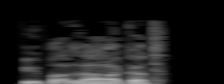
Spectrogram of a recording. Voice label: "überlagert", German; adjectives

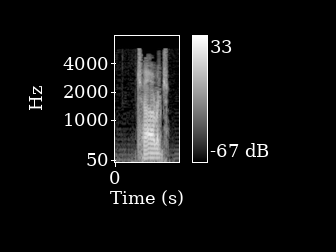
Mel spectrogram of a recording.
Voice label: "charge", English; nouns

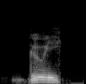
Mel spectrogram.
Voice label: "gooey", english; adjectives

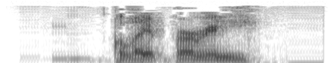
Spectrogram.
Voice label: "glibbery", english; adjectives

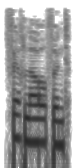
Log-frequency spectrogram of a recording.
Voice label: "verlaufend", German; adjectives

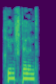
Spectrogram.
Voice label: "hinstellend", German; adjectives

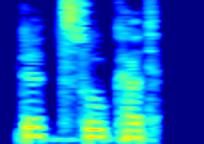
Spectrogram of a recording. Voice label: "gezuckert", German; adjectives

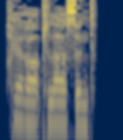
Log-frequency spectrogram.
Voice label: "herablassend", German; adjectives

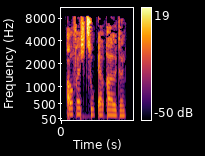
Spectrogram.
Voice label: "aufrechtzuerhalten", German; adjectives

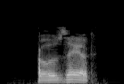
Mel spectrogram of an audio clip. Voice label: "prosaic", english; adjectives

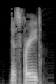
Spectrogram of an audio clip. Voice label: "discreet", English; adjectives

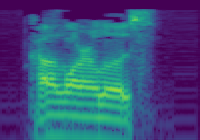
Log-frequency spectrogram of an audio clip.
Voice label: "colorless", English; adjectives

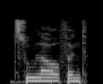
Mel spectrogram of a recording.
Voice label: "zulaufend", German; adjectives

